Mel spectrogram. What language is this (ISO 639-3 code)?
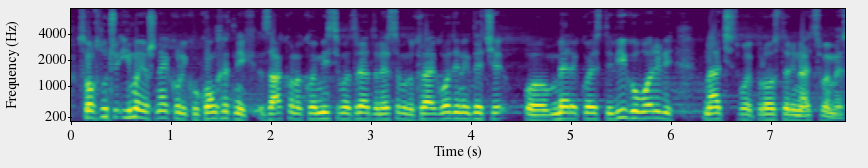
srp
